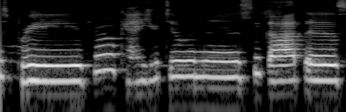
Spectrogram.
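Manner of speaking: gentle, calm, soothing feminine voice, slightly high. Retelling giving birth, quoting the feminine voice coaching her, imitating a calm voice. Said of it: "calm, like, ... That feminine voice there".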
